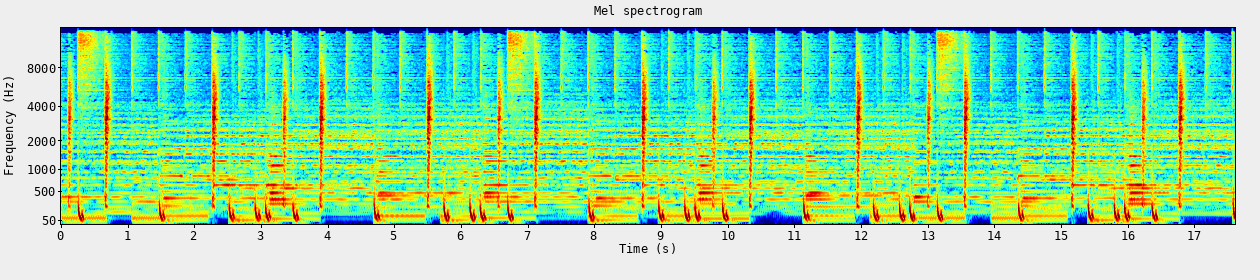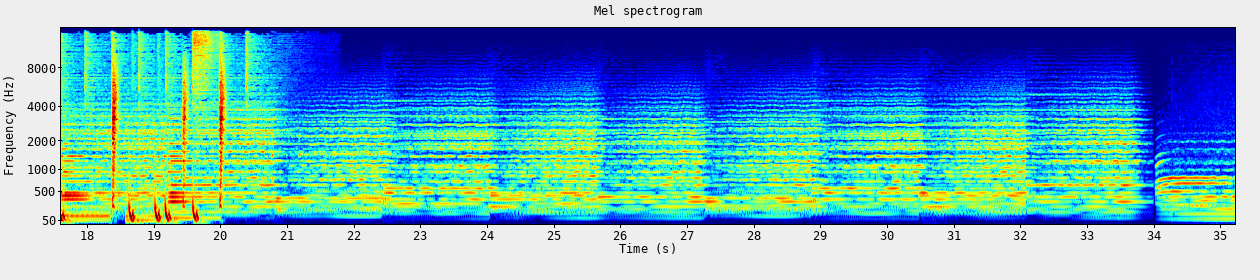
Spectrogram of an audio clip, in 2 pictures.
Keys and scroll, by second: 3.7 space, 6.4 space, 7.1 space, 8.0 space, 9.4 space, 11.9 space, 12.7 space, 15.2 space, 16.4 space, 17.3 space, 18.7 space, 20.1 space, 21.2 space, 23.3 space, 24.3 space, 24.5 ctrl+z, 25.8 space, 31.2 space, 32.6 space.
